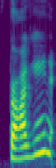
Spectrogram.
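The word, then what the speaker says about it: phrogging: do with actual frogs it's spelled p h r o g g i n g frogging are people who live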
